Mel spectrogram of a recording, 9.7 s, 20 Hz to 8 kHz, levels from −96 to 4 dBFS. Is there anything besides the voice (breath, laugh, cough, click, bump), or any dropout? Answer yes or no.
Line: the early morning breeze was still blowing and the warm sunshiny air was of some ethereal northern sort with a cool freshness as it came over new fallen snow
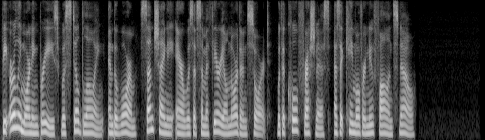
no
